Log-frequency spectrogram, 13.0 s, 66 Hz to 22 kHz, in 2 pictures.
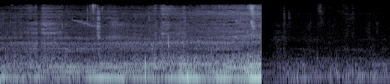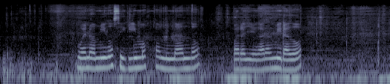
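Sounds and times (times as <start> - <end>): faint street sound: 0.0 - 13.0
vehicle engine humming: 0.0 - 13.0.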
